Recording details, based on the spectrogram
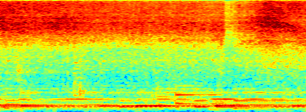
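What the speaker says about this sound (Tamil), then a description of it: "தக்காளியை நல்லா வதக்கி விட்டுக்கலாம்" Tomatoes sauté in a pan for a kendai fish curry, giving a continuous close sizzle with a faint spatula scrape mixed in.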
